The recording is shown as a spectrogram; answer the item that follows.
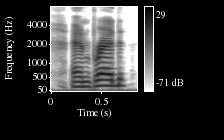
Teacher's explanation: you fall on the very last item to signal that's the end of the list. And bread.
